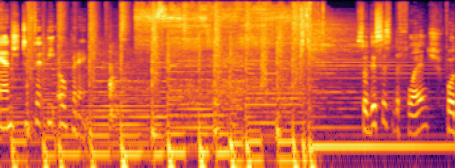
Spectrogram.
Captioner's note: sizzling sound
